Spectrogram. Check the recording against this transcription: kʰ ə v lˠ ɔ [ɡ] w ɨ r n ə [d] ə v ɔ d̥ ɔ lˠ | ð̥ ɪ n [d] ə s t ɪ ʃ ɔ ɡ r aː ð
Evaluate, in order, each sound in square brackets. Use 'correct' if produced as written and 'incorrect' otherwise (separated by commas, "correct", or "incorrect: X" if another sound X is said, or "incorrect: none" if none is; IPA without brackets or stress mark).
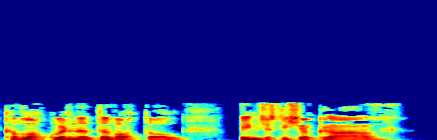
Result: correct, correct, incorrect: d͡ʒ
